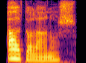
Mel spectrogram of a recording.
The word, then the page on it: général: France; [ʒe.ne.ʁal]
